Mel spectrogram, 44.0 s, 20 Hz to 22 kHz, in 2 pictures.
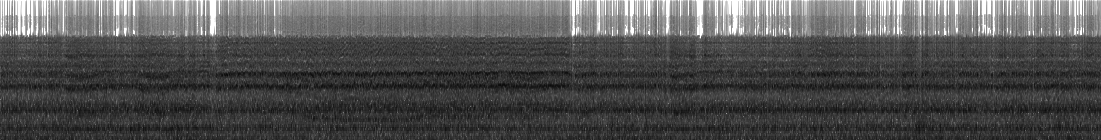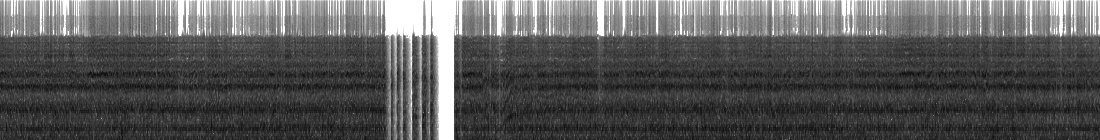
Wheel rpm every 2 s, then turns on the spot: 230, 230, 230, 200, 210, 220, 230, 230, 230, 230, 230, 230, 230, 230, 230, 170, 180, 230, 230, 230, 230, 230.
none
